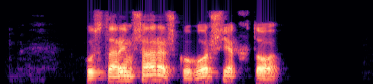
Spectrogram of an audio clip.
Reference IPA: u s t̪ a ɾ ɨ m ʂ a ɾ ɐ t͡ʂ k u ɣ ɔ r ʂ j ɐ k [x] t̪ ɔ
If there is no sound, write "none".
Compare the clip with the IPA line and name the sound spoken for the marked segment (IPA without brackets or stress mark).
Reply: x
